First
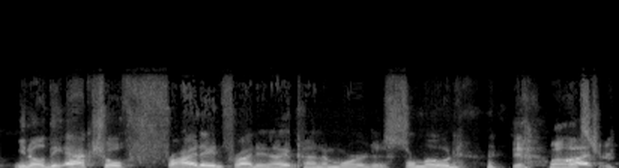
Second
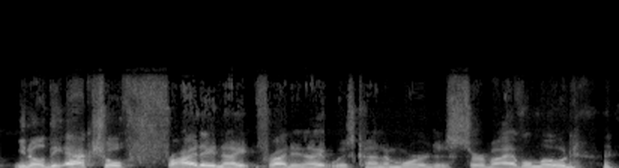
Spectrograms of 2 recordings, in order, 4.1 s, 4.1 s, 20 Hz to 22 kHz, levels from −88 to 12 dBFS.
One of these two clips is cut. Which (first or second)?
first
